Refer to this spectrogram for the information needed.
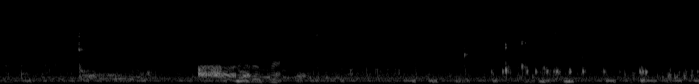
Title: boots's stomach growling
